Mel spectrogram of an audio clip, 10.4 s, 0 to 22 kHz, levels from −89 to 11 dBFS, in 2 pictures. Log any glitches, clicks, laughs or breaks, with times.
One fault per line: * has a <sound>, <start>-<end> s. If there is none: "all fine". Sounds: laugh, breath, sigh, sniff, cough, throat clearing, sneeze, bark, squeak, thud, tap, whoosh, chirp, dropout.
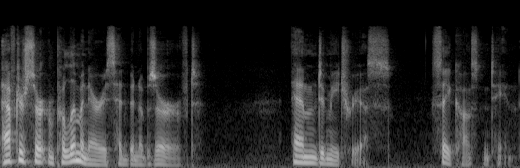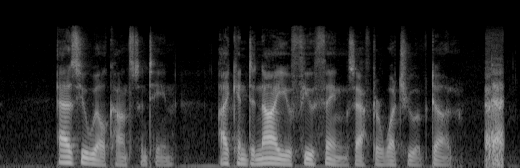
* has a laugh, 10.1-10.3 s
